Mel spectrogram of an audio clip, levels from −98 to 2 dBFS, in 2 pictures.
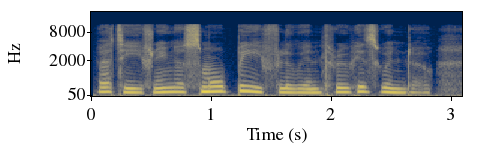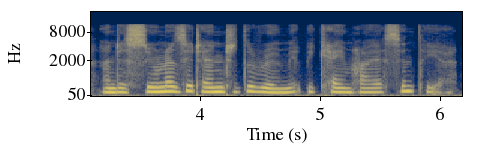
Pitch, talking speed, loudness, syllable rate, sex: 200 Hz, 205 wpm, -17 LUFS, 5.3 syllables/s, female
